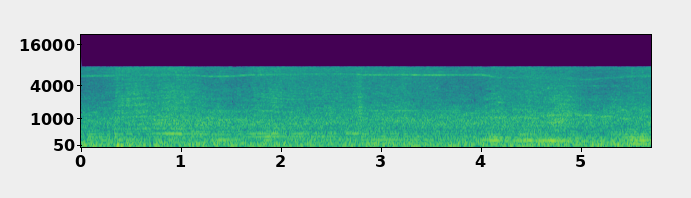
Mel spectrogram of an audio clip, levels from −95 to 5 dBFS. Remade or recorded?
remade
